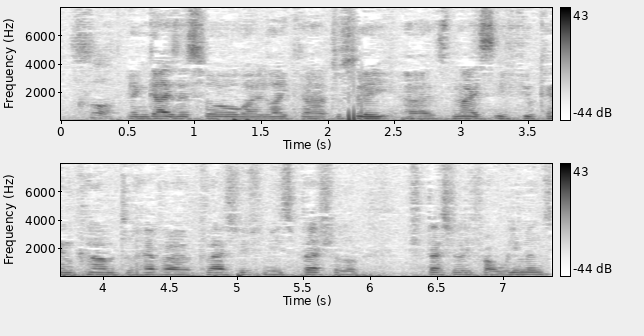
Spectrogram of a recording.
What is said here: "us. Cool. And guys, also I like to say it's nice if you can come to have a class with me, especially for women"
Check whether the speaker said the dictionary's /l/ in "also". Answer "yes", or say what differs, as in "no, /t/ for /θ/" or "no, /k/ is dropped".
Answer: no, /l/ is dropped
